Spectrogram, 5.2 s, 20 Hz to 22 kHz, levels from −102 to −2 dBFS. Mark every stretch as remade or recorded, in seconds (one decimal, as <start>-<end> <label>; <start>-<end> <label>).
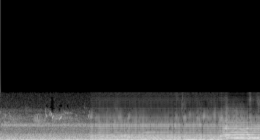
0.0-1.8 recorded; 1.8-5.2 remade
